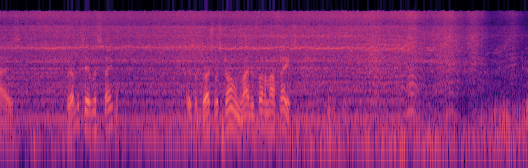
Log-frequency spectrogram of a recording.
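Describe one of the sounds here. A drone's propellers buzz with a steady, high whine close by, then fade as it flies away.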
